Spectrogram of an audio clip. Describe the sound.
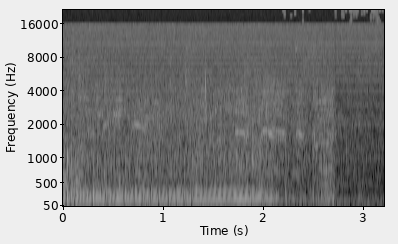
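A rally car engine drones steadily with a low, sustained rumble, revving somewhere around a bend on a rally special stage and not yet in sight, fading slightly toward the end, while a voice talks faintly over it.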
